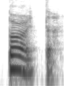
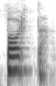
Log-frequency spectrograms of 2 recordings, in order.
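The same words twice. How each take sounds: First: The r is curled back with the tongue. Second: The r is a single quick tongue tap. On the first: "o R retroflexo... É assim que ele soa" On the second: "Essa a pronúncia do R tep"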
